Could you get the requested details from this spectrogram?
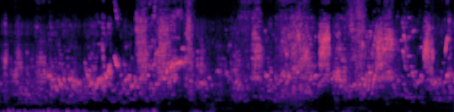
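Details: Continuous high chattering warble from a colourful budgerigar breeding pair over a steady background of low rumbling knocks.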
